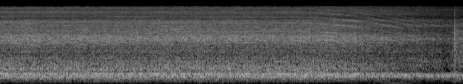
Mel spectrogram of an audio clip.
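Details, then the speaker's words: Interwar Electrolux VII vacuum motor after reassembly, voltage raised to high speed: steady hiss-like whir, faint whine, no more stalling or slowing; cause was likely rotor mounted crooked in its STEYR E7 bearing, not damaged winding; clatter remains at low speed. "ale jak podniosę napięcie i zwiększą się obroty to już dalej działa całkiem okej a przede wszystkim silnik przestał przerywać zwalniać"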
